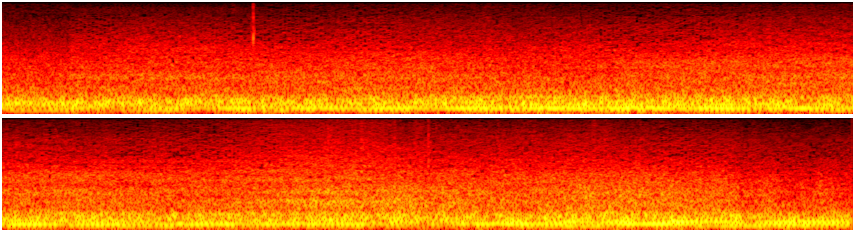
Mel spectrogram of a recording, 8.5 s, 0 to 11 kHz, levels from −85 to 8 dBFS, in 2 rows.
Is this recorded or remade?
remade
